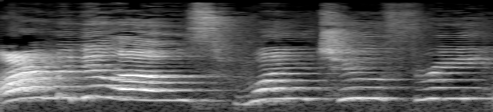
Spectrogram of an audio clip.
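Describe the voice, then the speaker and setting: A squeaky, put-on character voice speaks in a monotone, flat intonation. There is a slight echo. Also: woman. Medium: read story.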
